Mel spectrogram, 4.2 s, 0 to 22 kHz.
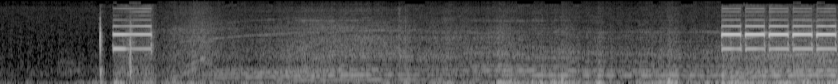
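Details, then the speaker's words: ZLL SG906 MAX drone hovering: two bursts of rapid high beeps over the rotor hum as the obstacle avoidance sensor blocks forward flight with nothing ahead; sensor suspected faulty, cause unclear. "You can hear the beeping here. Yeah, I don't know what that's about. Like I said, I had that happen the other day too, so clearly that obstacle avoidance sensor is a little bit wonky."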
